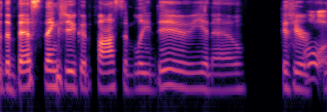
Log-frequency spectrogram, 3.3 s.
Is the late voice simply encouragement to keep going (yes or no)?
yes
